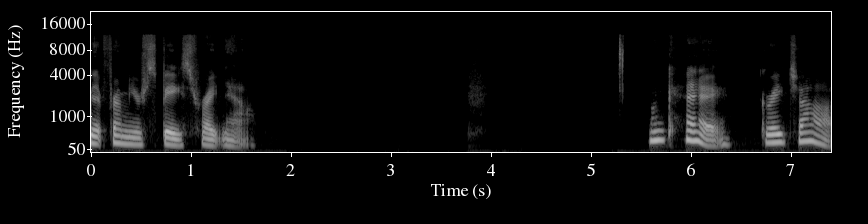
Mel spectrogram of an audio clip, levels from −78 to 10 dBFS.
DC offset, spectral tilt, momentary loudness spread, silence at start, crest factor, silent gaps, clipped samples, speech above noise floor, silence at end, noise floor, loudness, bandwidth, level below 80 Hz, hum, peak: under 0.1%; -5.5 dB/octave; 17 LU; 0 s; 22 dB; none; under 0.1%; 59 dB; 0 s; -84 dBFS; -26 LUFS; 12.5 kHz; -76 dBFS; none; -6 dBFS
